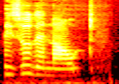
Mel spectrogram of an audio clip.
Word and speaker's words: Bezuidenhout: Bezudenout. – Bless you. – Bezudenout.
